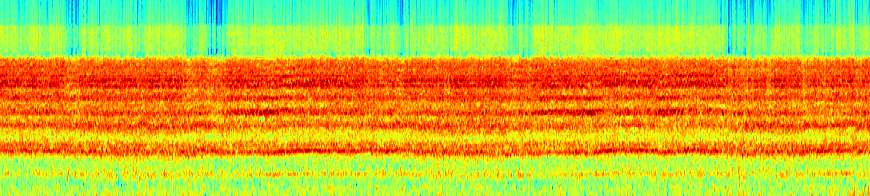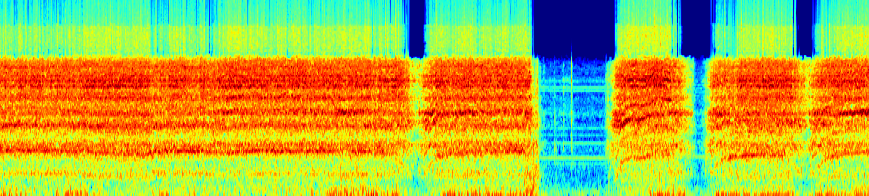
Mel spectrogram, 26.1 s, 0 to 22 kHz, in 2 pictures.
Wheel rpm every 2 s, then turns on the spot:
230, 210, 230, 210, 220, 220, 230, 220, 230, 180, 130, 90, 140.
none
